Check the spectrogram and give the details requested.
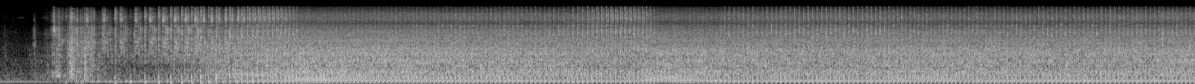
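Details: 2014 Husqvarna HU700F self-propelled mower, Honda GCV160 engine, fresh gas in previously empty tank, no carb clean: catches after a couple pulls, settles into steady even run, no misses or knocks; healthy.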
